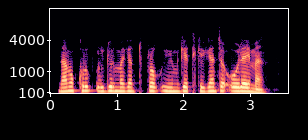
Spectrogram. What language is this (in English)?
Uzbek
